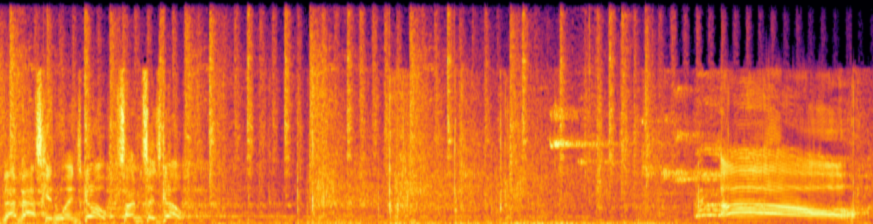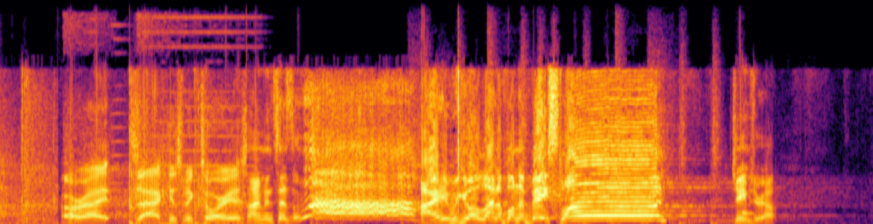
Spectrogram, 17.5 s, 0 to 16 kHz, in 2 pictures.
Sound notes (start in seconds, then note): 2.2 intense music; 2.8 basketballs dribbling; 7.2 all yelling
